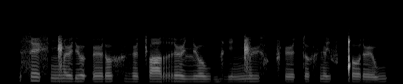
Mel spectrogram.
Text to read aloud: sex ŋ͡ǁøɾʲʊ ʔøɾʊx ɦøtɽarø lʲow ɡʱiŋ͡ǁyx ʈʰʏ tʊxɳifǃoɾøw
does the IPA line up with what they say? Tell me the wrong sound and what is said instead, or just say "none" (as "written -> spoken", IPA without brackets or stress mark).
none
